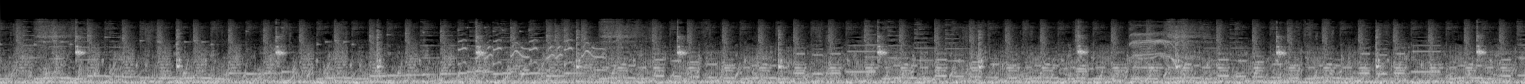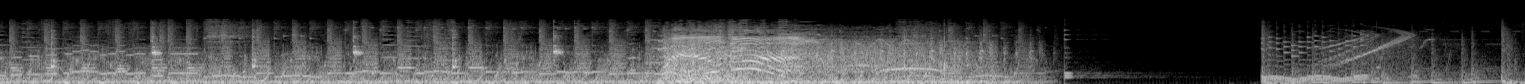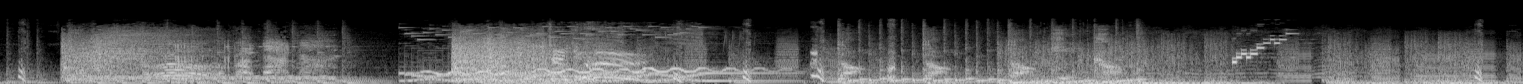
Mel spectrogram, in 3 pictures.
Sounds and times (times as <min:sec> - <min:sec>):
Music: 0:00.0 - 0:45.7.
